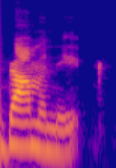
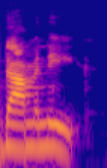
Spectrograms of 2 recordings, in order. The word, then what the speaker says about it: Dominic: And Dominic said that's how you say his name, Dominic. So stop calling him Dominique. Man, I just knew a lot of Dominique. His name is Dominic. It will be Nique. It's not that, my love.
